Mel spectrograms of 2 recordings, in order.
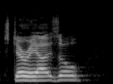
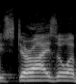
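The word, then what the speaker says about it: sterizo (στηρίζω): The Greek word here is stereizo. Okay, sterizo, I believe is actually how it's pronounced.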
